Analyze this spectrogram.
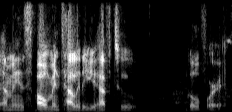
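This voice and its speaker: Here a man speaks with a Puerto Rican accent. His tone is bright and sharp, at a moderate pace. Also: dry, close sound with no echo. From Puerto Rico. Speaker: life insurance agent. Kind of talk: casual interview chat.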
